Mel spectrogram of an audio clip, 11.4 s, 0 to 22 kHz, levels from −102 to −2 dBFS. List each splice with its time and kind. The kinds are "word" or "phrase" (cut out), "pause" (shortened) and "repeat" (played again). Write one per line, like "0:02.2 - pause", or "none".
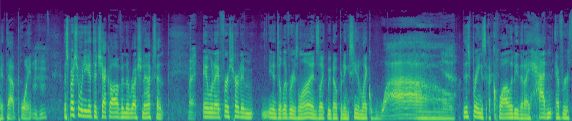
0:04.0 - pause
0:06.6 - phrase
0:09.2 - pause
0:09.7 - word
